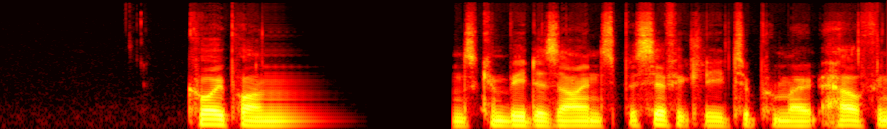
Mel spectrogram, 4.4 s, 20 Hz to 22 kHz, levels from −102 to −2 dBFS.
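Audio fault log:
1.33–2.28 s, call audio freeze: packets were likely held up in transit and the jitter buffer ran dry, so the receiver stretched the last sound into a fading buzz that falls silent for 0.6 s. The audio then resumes where it stopped, 0.93 s late, with nothing lost.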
